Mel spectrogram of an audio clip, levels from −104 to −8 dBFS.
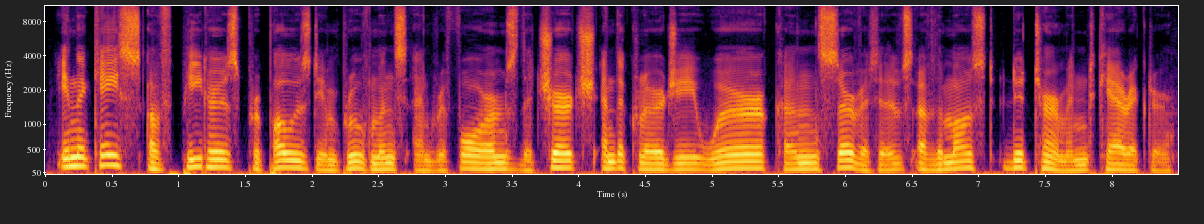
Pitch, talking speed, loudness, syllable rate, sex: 125 Hz, 150 wpm, -16 LUFS, 4.8 syllables/s, male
